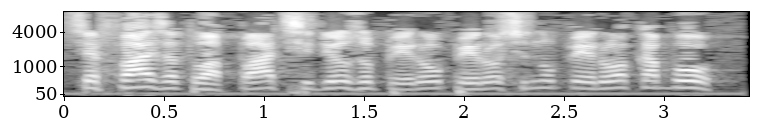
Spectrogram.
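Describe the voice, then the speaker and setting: This pastor talks fast in a steady, fairly bright voice that sits high. He preaches by recounting hospital stories and speaking to the congregation face to face.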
